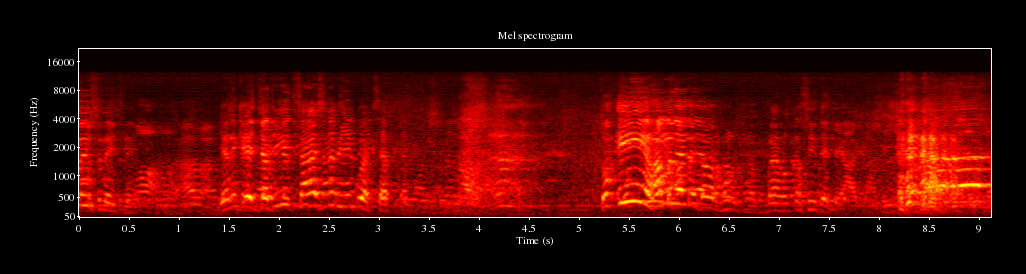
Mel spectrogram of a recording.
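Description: A man speaks with emotion through a loudspeaker in an echoing hall.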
